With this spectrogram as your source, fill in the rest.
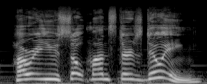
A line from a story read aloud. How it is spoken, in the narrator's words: she shouted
